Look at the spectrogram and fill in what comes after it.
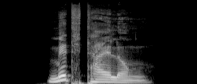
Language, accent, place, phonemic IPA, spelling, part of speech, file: German, Germany, Berlin, /ˈmɪtˌtaɪ̯lʊŋ/, Mitteilung, noun, De-Mitteilung.ogg
- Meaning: message (communications: Information which is sent from a source to a receiver)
